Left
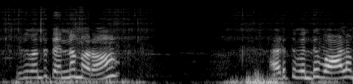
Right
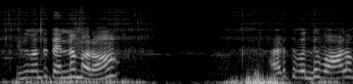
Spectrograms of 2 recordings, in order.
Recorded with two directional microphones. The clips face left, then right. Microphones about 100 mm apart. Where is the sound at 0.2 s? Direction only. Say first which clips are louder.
Left 4 dB; 25° left (ahead or behind).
